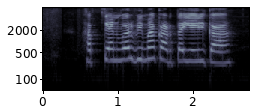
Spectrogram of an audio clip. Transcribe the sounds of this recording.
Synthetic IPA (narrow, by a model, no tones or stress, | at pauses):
həp̚t̪jãnʋəɾʋimakaɾt̪ajeiːlka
